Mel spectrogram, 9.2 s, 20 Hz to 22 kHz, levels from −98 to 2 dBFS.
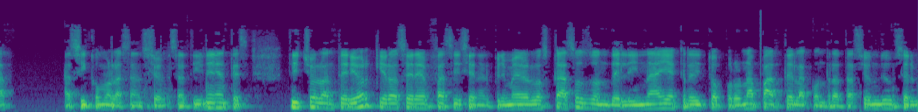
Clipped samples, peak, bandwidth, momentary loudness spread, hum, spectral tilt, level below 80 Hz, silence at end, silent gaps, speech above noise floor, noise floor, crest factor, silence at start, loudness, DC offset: under 0.1%; -10 dBFS; 9.6 kHz; 6 LU; none; -7 dB/octave; -70 dBFS; 0 s; none; 40 dB; -68 dBFS; 18 dB; 0 s; -29 LUFS; under 0.1%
